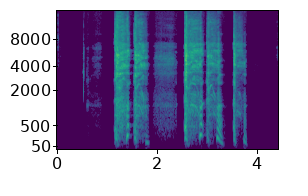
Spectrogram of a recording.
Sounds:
Cough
